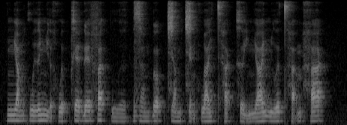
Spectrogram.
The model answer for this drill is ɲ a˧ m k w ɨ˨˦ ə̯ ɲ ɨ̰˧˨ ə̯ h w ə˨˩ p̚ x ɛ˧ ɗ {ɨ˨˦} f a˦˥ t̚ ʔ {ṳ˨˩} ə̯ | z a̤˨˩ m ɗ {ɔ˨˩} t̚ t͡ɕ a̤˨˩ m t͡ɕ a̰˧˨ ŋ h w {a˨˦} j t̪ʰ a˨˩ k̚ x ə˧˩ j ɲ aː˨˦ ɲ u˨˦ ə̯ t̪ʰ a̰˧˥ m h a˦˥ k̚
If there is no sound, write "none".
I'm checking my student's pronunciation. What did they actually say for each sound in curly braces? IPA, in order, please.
ɛ˨˦, ṳ˨˩, ɔ˨˩, a˨˦

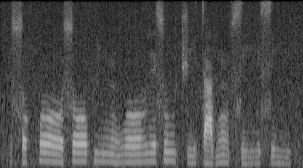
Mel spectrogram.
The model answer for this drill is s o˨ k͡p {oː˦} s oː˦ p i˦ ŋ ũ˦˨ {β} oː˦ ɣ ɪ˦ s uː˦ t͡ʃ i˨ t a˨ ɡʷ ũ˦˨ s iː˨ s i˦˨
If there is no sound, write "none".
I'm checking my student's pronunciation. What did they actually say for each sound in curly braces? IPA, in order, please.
oː˦˨, β

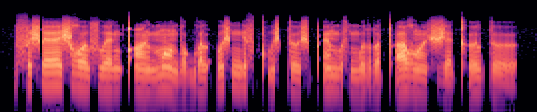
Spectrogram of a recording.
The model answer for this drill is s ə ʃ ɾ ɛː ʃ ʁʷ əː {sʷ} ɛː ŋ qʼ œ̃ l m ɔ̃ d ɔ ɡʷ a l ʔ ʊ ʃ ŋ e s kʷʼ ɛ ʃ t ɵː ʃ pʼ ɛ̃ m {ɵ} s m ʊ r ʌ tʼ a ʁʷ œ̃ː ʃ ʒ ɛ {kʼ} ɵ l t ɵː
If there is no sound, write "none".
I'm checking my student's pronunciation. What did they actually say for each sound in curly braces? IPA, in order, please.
sʷ, ʊ, kʼ

